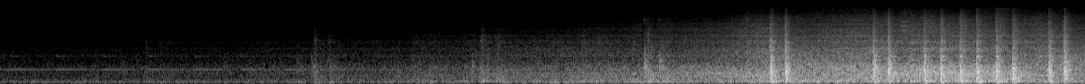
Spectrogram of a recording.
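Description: KiYa 95 series diesel track-inspection train approaching and passing close by. Its running noise builds over several seconds. As the cars go past, the wheels clack quickly and unevenly over the rail joints.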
